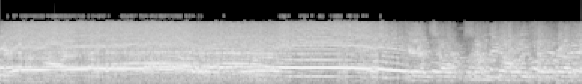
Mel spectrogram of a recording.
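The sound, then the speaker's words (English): A huge crowd of fans at a Syracuse football game day roars and cheers continuously as Leonard Fournette appears on the screen, a loud sustained wall of many voices with rising and falling shouts and whoops, swelling throughout the whole stretch. “And if everybody's wondering what that giant cheer was, every time Leonard Fournette shows up on the screen, the fans treat it like it's the game going on right now.”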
